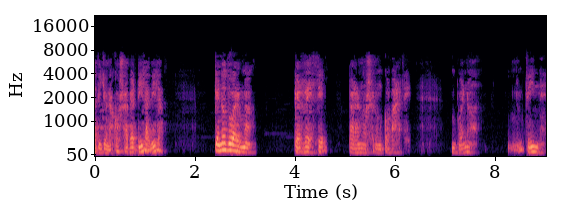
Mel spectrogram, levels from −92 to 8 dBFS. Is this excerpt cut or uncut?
uncut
